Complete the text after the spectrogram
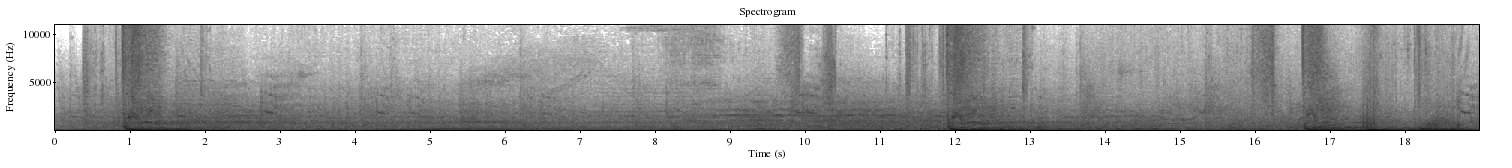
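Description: Heavy blasts boom and crash.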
